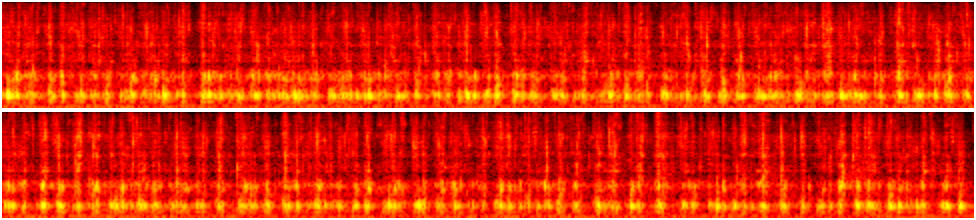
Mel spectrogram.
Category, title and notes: Sound effects > Natural elements and explosions
Thin and tinny water bubbles. Looped.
